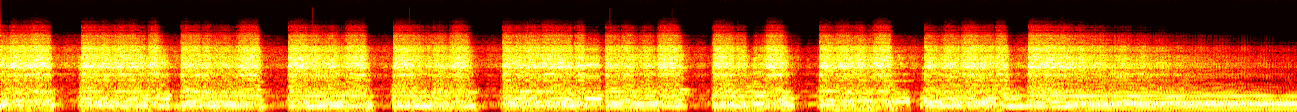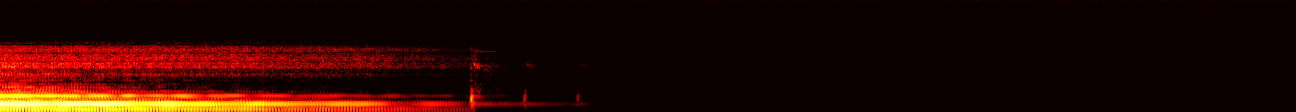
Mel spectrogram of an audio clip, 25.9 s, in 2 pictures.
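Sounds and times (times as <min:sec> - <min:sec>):
guitar playing: 0:00.0 - 0:17.7.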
